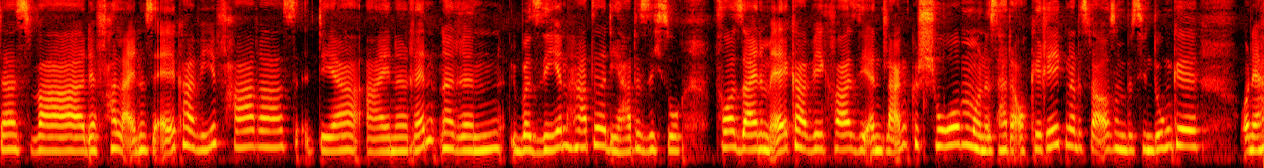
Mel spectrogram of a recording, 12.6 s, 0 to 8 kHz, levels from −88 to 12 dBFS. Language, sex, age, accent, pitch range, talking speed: German, female, 20-39, German, 210-250 Hz, 165 wpm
